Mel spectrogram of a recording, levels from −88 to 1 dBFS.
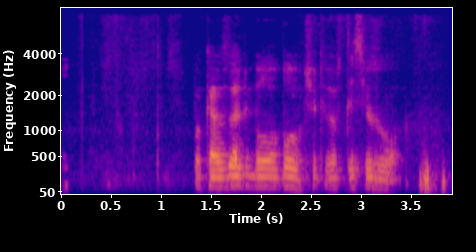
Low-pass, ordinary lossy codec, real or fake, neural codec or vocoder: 7.2 kHz; MP3, 64 kbps; fake; codec, 24 kHz, 0.9 kbps, WavTokenizer, medium music audio release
